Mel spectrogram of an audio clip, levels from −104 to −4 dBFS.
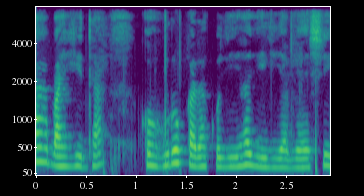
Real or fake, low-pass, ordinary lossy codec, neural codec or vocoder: real; 7.2 kHz; none; none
